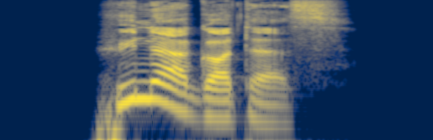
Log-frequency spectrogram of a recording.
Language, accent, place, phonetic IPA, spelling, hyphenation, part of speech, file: German, Germany, Berlin, [ˈhyːnɐˌɡɔtəs], Hühnergottes, Hüh‧ner‧got‧tes, noun, De-Hühnergottes.ogg
- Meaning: genitive of Hühnergott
